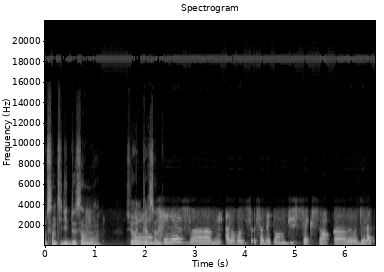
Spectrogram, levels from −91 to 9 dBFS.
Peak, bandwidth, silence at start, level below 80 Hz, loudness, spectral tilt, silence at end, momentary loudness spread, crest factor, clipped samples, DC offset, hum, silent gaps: -12 dBFS; 19.5 kHz; 0 s; -66 dBFS; -29 LUFS; -5.5 dB/octave; 0 s; 7 LU; 16 dB; under 0.1%; under 0.1%; none; none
